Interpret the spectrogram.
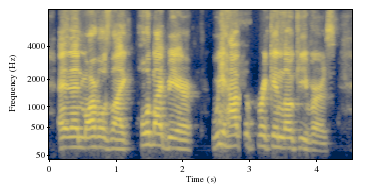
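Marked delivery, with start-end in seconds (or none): none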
